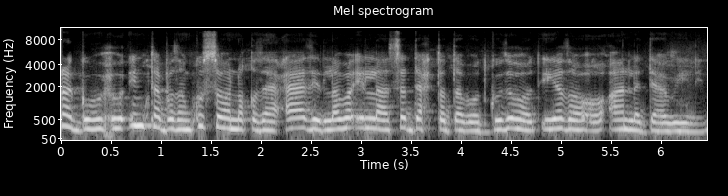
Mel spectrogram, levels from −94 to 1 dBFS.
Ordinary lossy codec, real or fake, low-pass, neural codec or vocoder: none; real; 9.9 kHz; none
